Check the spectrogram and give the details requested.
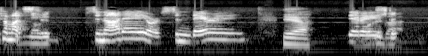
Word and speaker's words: tsundere: It's Sundari, but I just pronounce it Sunder. I know it's wrong, but fuck it. I'm just gonna call it Sunder because that's what it looks like.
